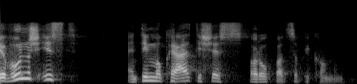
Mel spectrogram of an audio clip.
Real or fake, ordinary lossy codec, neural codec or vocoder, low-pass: fake; none; codec, 16 kHz, 0.8 kbps, ZipCodec; 7.2 kHz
